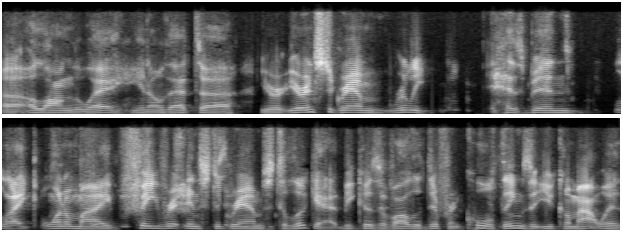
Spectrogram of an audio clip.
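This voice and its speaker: Fairly slow and with fairly even intonation, the voice carries a Texan accent. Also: man. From West Texas. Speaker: podcast host. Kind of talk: casual interview chat; scripted intro narration.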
